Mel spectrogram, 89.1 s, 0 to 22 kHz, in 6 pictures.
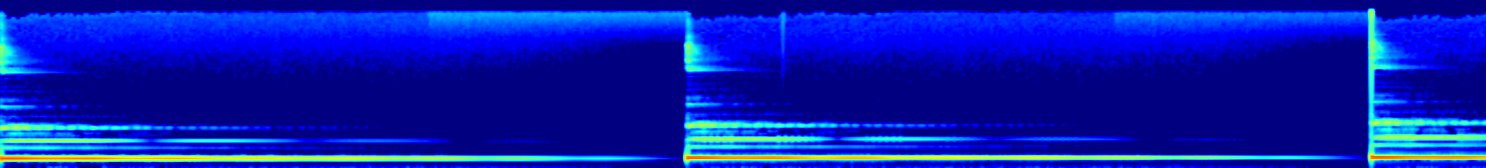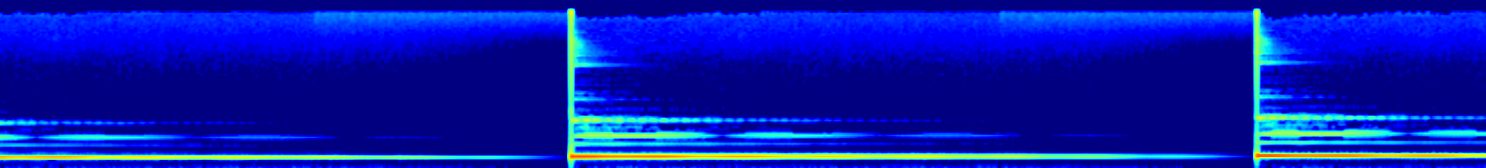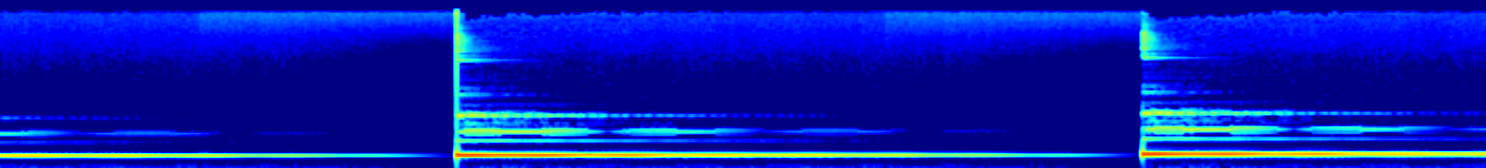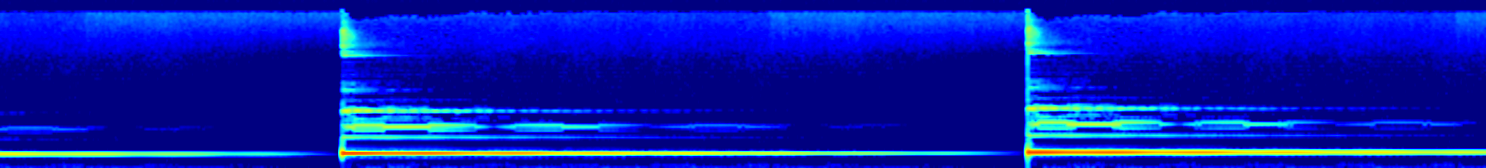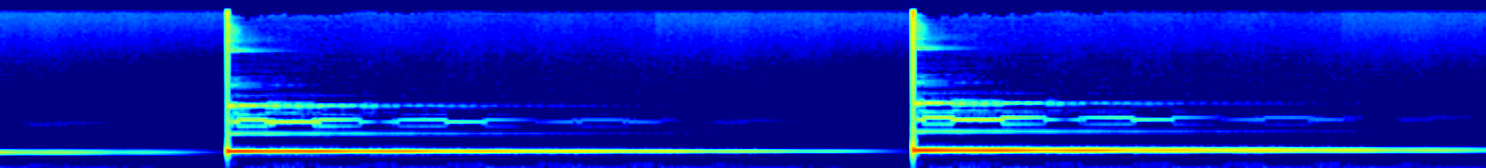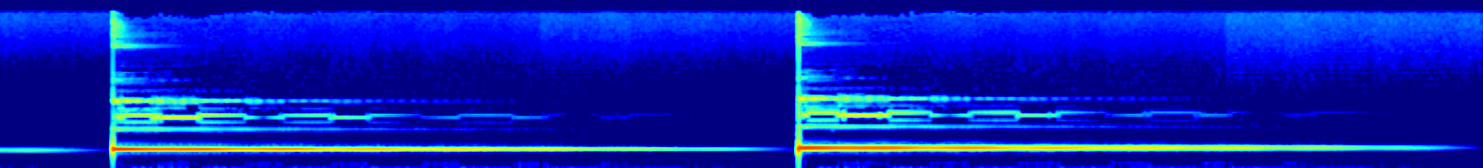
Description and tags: Zen Gong (Scale B)
This is a sample of a metal kitchen mixing bowl. The first note (B, not perfect B) is unpitched and recorded as is. The following notes are the original note pitched up 1 semitone each time to achieve a 13 note scale B to B.
ambient, B, bell, bong, bowl, chilled, ding, dong, gong, metal, Natural, notes, peace, peaceful, percussion, scale, zen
